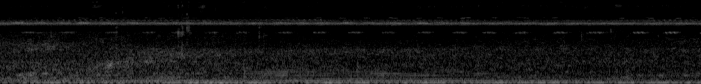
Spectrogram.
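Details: Chorus of many crickets near Monmouth Park Racetrack, New Jersey, September 4, 2023: a constant high-pitched ringing trill overlaid with evenly spaced short chirps, plus a low background hum.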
